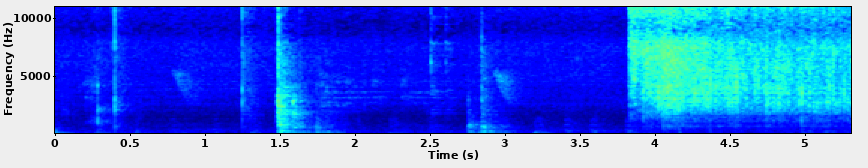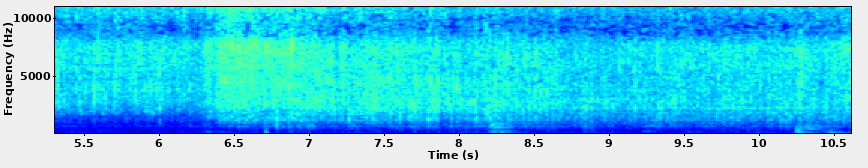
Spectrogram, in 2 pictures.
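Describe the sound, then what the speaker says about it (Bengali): Dried red chillies and mustard seeds hit hot oil in a kadai for a tempering, bursting into a loud, steady broadband sizzle after a few quiet knocks and pops, continuing without talk. "কড়াইতে তেল দিয়ে দিয়েছি তেলটা গরমও হয়ে গেছে দুটো শুকনো লঙ্কা দিয়ে দিলাম ফোড়নে আর একটু সর্ষে দিলাম"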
